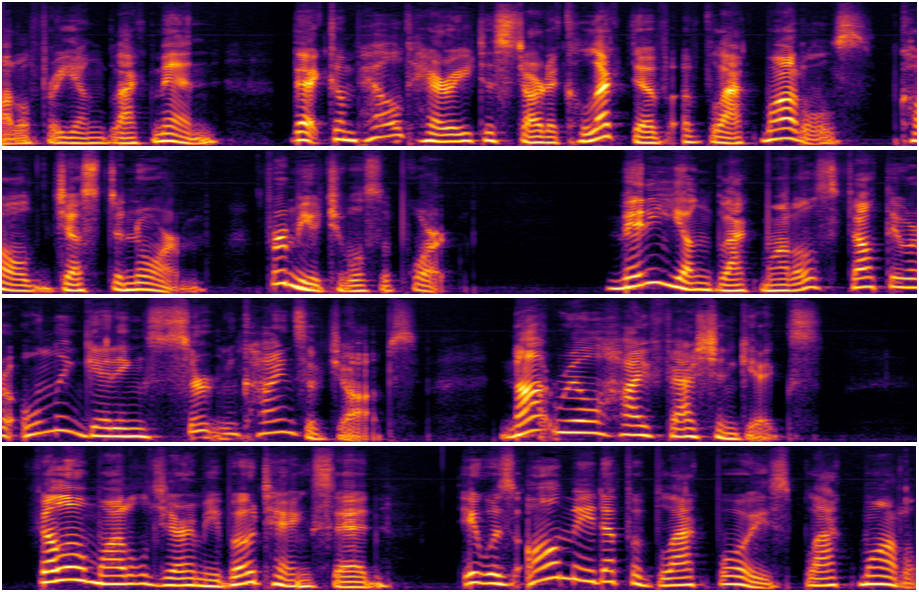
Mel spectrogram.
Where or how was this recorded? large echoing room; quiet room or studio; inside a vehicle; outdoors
quiet room or studio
